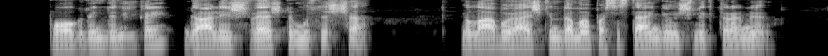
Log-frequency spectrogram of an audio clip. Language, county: Lithuanian, Kaunas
